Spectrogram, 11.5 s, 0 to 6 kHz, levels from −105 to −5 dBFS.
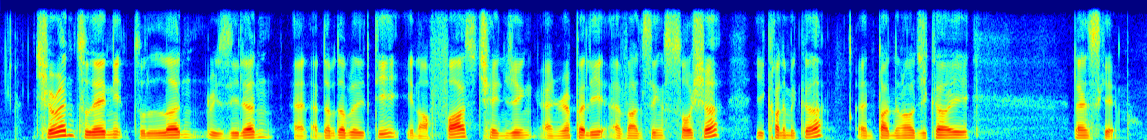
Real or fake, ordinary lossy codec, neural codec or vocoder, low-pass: real; none; none; 5.4 kHz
